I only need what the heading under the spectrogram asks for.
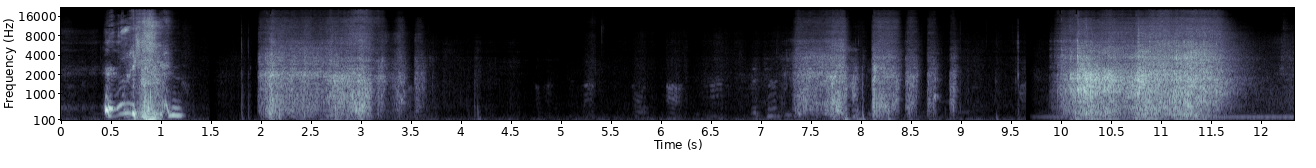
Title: Caught a cold - sneezes and blows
